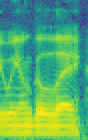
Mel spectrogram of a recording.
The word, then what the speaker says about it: Uiagalelei: Gotta go with DJ Uiagalelei.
